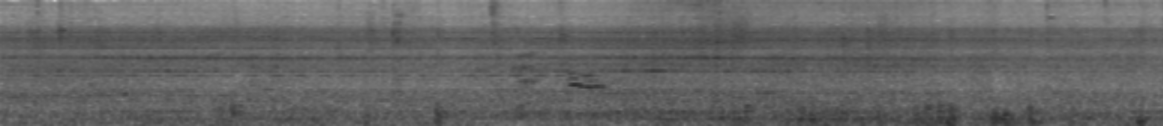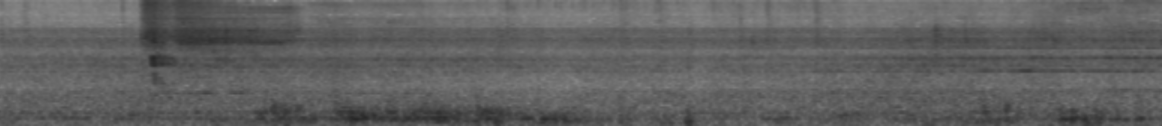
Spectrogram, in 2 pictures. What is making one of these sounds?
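A passenger train rumbles past at speed, its wheels clattering over the rails.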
